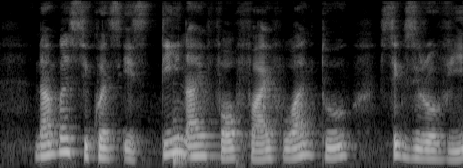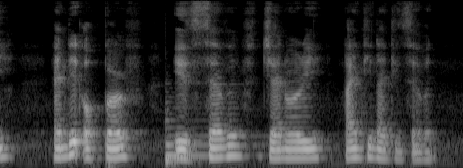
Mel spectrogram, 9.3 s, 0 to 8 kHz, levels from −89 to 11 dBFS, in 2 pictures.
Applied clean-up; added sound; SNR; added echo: none; Bowed string instrument; 16 dB; reverberation time 0.3 s.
